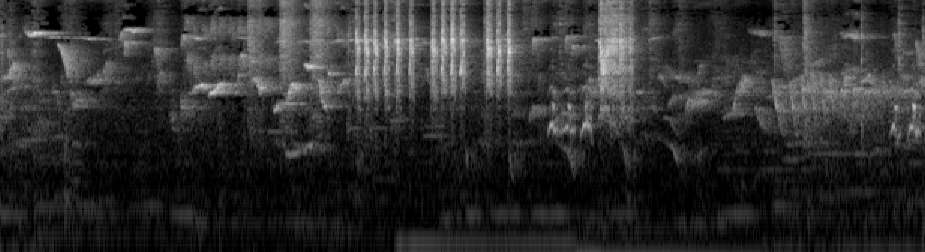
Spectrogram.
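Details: White-rumped shamas, several good singers used to tutor a selected shama, give dense song: busy mixed whistles and chips, fast rattling bursts of clicking notes in the middle, then warbled phrases.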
